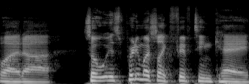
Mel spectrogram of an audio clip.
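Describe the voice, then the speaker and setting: On a very clean recording with a silent background, a man speaks at a medium pitch with an American accent. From Southern California (Riverside). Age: 20s. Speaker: podcast host and creator-marketing founder. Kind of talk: casual interview chat. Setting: at guest's house.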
